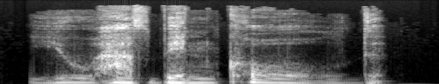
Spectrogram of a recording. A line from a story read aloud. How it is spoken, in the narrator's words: They murmur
